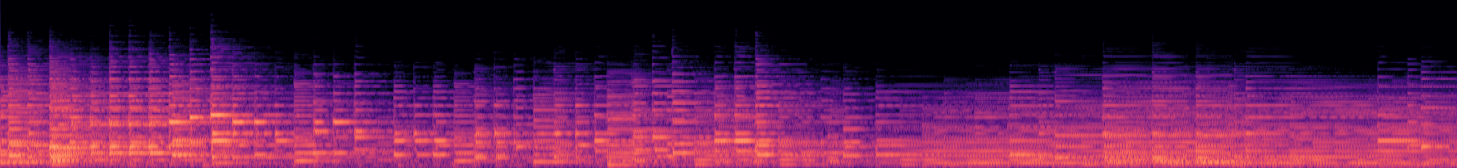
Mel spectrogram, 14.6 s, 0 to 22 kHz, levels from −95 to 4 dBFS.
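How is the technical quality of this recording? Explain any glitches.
No technical faults are audible in this music.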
